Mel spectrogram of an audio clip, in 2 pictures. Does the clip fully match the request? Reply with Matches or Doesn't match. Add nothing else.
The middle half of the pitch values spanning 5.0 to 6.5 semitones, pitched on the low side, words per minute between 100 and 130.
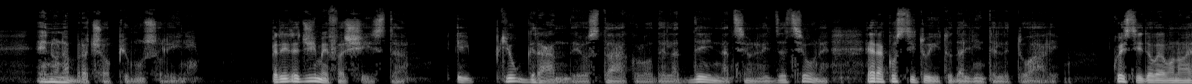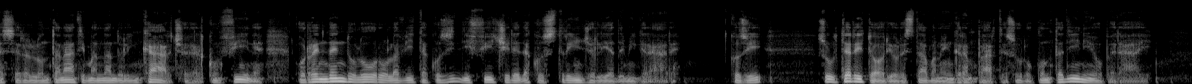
Matches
